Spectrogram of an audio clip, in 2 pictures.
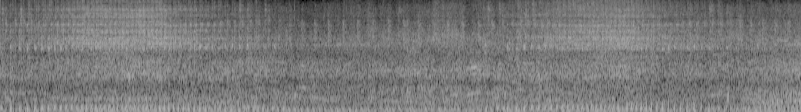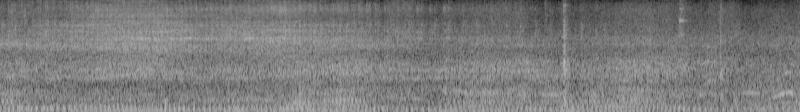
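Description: Motor scooter running at a crawl, just a few km/h, with a steady low rumble.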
